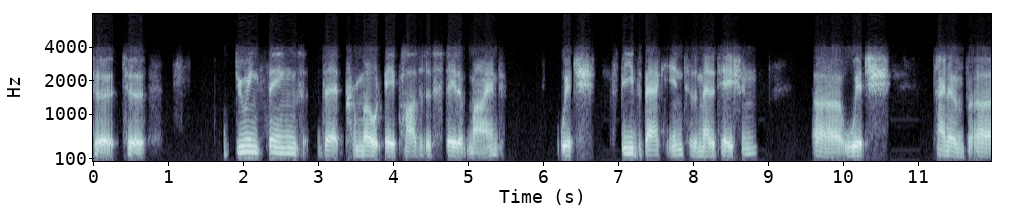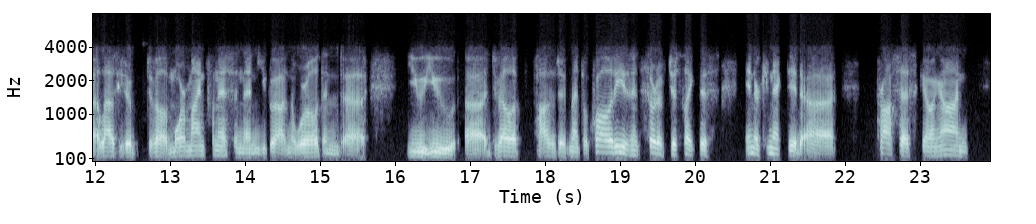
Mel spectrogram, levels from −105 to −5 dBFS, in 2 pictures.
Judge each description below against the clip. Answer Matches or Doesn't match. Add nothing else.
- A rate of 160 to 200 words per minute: Doesn't match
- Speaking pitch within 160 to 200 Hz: Doesn't match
